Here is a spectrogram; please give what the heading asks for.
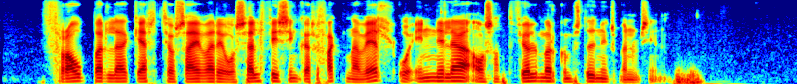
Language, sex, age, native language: Icelandic, male, 30-39, Icelandic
